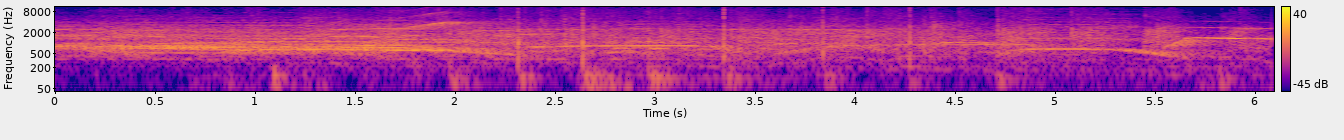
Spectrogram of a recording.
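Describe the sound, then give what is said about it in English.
A crowd cheers and applauds steadily as William Montgomery is introduced, with scattered whoops and whistles rising over dense clapping that stays loud for the whole stretch. “Make some noise, people.”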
